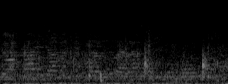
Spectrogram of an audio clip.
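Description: Footsteps of people in rubber slide sandals climbing tiled stairs: a few separate slaps of the soles against the steps, with faint voices behind.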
